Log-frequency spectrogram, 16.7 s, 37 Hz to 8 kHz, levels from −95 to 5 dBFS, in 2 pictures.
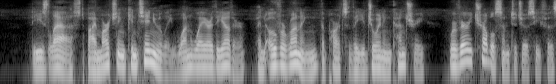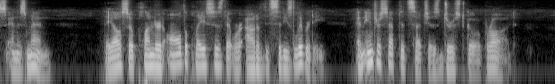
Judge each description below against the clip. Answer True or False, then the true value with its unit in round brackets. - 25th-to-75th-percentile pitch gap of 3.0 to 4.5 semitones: True (4.1 semitones)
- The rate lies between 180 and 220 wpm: False (160 wpm)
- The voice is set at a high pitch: False (105 Hz)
